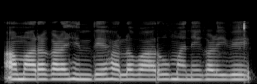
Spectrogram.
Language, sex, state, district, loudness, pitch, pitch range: Kannada, female, Karnataka, Bidar, -18 LUFS, 230 Hz, 225-235 Hz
